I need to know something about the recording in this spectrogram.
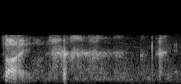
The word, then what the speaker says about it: Stein: Bill Steen or Bill Stein? Bill Stein. It's been pronounced every which way.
